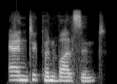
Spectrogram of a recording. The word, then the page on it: anticonvulsant: Indian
